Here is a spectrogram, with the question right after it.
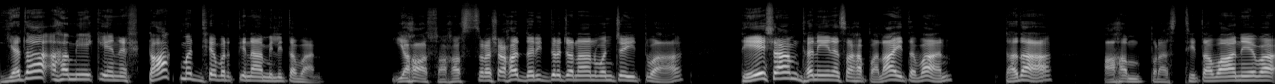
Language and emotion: Sanskrit, disgusted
